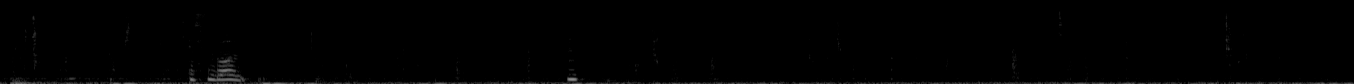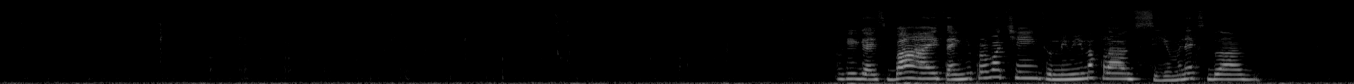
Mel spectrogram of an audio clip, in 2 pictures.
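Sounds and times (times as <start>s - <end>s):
chewing crunches: 0.0s - 21.6s.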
